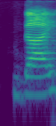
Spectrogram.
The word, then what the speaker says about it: গাই: গাই হচ্ছে গ অল্পপ্রাণ, ঘাই আবার ঘ মহাপ্রাণ। গাই, ঘাই।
